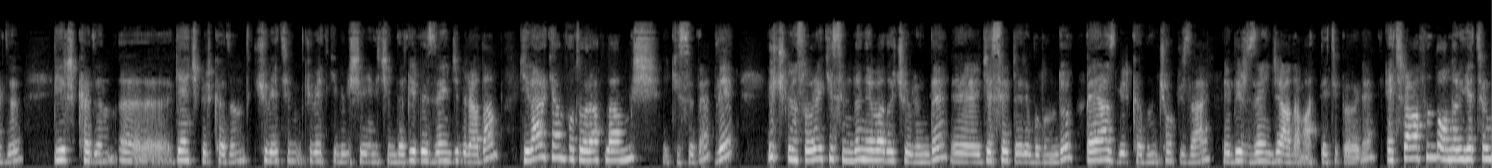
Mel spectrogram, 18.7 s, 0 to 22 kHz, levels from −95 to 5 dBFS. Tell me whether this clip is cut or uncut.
cut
